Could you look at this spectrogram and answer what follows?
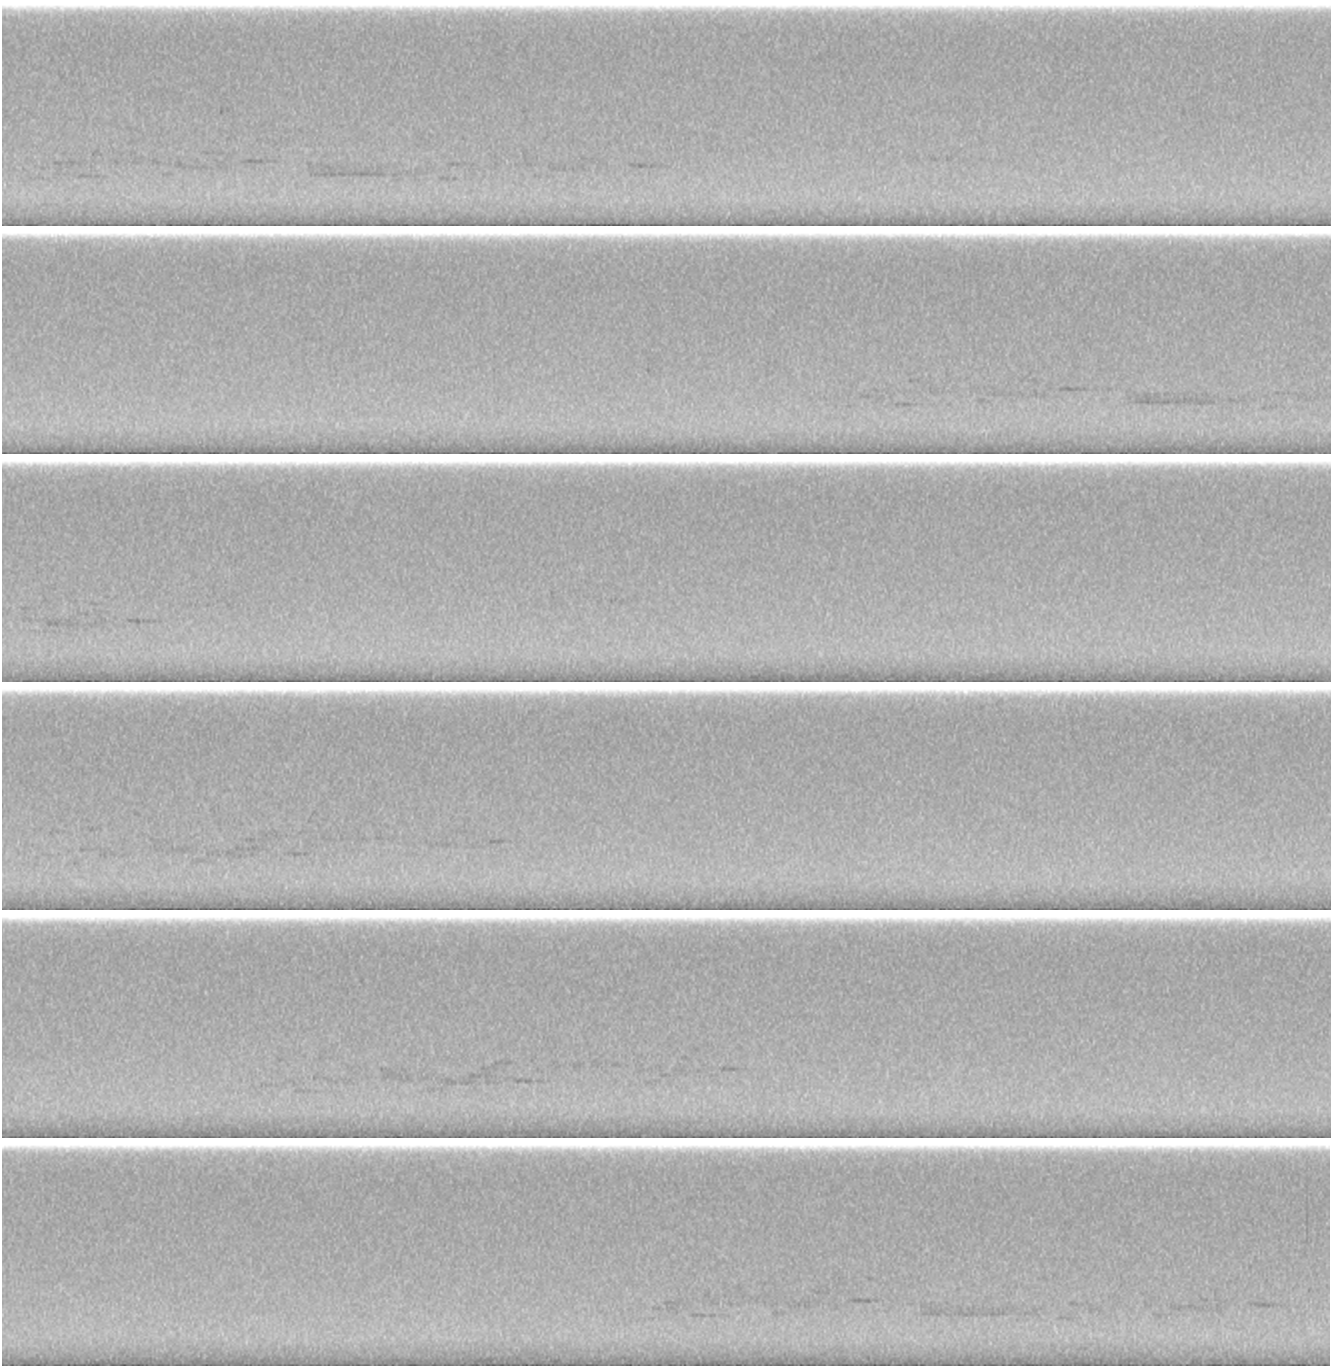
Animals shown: Winter Wren (Troglodytes hiemalis), Yellow-rumped Warbler (Setophaga coronata)

